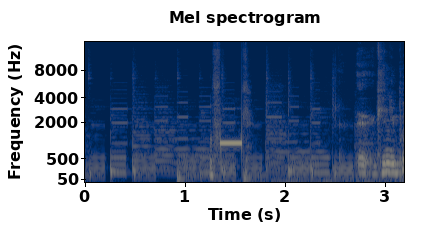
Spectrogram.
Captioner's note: beeps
